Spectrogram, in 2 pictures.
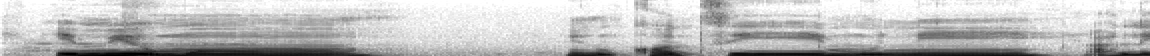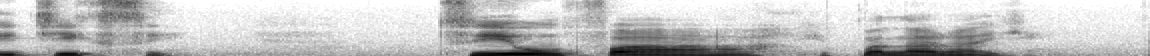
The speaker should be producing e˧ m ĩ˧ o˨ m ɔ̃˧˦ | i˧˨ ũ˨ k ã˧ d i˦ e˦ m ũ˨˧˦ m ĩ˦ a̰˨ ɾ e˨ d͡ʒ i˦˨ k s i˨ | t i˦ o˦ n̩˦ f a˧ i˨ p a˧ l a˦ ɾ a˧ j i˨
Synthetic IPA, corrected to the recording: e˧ m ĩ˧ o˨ m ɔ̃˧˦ | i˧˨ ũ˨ k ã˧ t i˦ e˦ m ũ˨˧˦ n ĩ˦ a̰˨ l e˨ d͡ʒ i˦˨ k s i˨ | t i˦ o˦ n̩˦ f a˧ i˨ k͡p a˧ l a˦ ɾ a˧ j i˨

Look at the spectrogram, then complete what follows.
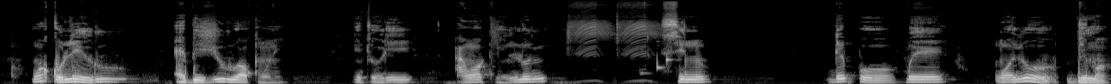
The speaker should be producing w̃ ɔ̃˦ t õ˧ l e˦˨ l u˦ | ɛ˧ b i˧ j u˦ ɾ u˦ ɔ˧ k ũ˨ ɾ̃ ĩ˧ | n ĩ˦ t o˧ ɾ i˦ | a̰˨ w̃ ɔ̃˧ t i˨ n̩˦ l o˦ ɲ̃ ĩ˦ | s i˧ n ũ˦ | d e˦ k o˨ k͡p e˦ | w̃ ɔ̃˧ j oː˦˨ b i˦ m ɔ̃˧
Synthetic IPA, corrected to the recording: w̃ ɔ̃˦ k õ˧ l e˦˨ ɾ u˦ | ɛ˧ b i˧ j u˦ ɾ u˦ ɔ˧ k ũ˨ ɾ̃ ĩ˧ | n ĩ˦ t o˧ ɾ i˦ | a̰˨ w̃ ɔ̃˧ k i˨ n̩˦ l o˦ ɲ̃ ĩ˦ | s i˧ n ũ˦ | d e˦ k͡p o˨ k͡p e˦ | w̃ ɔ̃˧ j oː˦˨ b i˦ m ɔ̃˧

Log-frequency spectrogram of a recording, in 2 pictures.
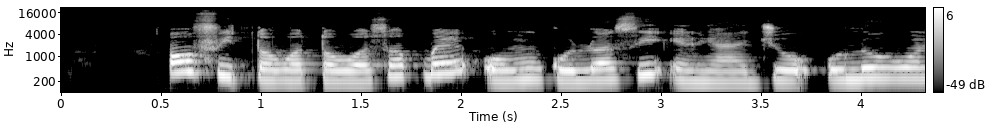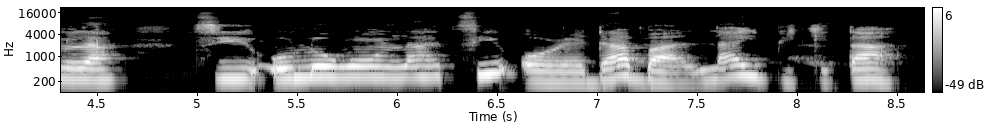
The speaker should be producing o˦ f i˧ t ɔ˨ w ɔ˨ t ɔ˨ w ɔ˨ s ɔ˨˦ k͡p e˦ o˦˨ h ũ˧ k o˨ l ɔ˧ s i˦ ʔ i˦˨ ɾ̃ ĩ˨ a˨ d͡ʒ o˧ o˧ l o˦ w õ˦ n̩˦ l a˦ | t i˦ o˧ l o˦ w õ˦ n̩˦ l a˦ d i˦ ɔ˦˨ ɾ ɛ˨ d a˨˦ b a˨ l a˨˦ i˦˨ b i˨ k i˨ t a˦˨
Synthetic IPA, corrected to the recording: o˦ f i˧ t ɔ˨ w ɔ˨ t ɔ˨ w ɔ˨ s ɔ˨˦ k͡p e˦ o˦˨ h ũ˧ k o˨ l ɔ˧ s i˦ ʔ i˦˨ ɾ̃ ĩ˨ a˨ d͡ʒ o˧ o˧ l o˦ w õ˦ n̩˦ l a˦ | t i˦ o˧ l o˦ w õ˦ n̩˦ l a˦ t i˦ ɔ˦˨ ɾ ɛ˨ d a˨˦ b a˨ l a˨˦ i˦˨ b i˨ k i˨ t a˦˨

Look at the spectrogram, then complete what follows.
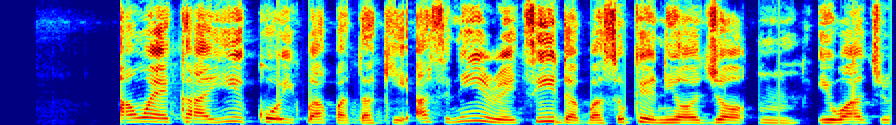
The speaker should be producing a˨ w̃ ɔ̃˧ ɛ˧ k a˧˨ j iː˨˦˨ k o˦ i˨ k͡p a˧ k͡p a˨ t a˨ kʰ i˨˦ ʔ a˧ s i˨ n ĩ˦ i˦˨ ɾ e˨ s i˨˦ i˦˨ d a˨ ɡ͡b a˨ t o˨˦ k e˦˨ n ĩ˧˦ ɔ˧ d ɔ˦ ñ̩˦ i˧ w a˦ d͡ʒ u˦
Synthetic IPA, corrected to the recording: a˨ w̃ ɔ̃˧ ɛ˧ k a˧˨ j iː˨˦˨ k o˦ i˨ k͡p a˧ k͡p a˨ t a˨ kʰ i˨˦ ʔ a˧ s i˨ n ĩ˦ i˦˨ ɾ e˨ t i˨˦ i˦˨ d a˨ ɡ͡b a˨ s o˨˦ k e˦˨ n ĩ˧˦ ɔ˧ d͡ʒ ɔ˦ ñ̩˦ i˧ w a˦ d͡ʒ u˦

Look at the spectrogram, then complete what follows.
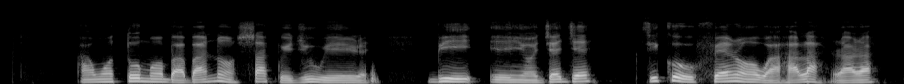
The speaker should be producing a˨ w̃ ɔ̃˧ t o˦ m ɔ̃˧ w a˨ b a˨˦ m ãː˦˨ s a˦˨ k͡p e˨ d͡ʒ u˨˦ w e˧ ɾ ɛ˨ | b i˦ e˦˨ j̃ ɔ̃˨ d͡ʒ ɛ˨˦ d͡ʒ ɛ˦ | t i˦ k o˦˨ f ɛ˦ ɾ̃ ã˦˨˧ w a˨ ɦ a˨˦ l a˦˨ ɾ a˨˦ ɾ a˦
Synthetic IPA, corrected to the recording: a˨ w̃ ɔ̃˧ t o˦ m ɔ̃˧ b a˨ b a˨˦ n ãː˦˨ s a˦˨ k͡p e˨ d͡ʒ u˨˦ w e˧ ɾ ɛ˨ | b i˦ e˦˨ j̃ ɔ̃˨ d͡ʒ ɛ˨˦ d͡ʒ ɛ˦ | t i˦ k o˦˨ f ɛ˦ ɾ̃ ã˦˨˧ w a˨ ɦ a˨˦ l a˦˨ ɾ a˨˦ ɾ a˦

